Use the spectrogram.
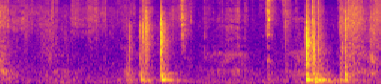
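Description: Scissors snipping through paper or ribbon while crafting a bunny with a bow, a few faint, irregular crisp cuts and rustles, close and quiet.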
